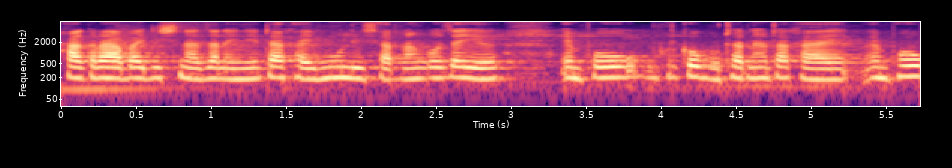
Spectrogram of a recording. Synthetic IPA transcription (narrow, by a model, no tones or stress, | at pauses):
haɡɾabajdisnazanajnitʰakʰajmulisaɾnaŋɡɔzajɯ | ɛmpʰɔwpʰɯɾkɯwbutʰaɾnɯwtʰakʰajɛmpʰɔ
